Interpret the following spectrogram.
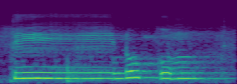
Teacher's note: Dinukum panjangnya satu alif atau dua harokat. Dua harokat artinya dua ketukan. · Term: mad tabi'i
